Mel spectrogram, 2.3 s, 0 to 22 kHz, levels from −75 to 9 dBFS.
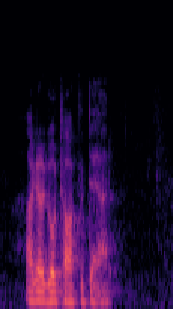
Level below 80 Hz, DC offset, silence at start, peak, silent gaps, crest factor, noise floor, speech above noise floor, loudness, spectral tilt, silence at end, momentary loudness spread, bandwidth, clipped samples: -56 dBFS; under 0.1%; 0.35 s; -4 dBFS; none; 20 dB; -57 dBFS; 35 dB; -24 LUFS; -8 dB/octave; 0.8 s; 15 LU; 8 kHz; under 0.1%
